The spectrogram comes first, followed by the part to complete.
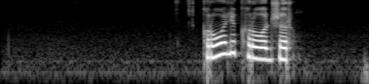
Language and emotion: Russian, neutral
